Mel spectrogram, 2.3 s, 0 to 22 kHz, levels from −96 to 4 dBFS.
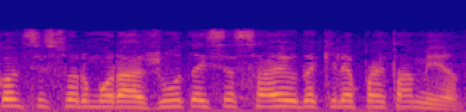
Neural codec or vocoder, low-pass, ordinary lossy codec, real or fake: none; 7.2 kHz; none; real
